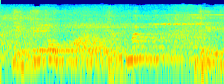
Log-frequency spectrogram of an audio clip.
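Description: Speech: a voice talking into a microphone, carried over loudspeakers in a large hall.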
